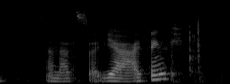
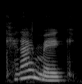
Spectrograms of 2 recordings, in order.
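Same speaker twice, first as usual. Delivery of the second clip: higher and louder, bursting out; excited outburst; 7 semitones higher, 6 dB louder than usual. Real, not acted. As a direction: blurt it out, thrilled. Reacting to huge plot twist.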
